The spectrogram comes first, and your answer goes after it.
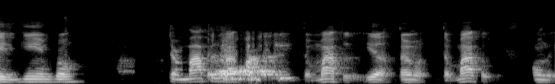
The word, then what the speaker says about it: Thermopylae: So I'm gonna get the war of Therma Palai, if I'm saying it right. But You say it's called Thermopylae. You talking about the 300 war? yeah, Thermopylae.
